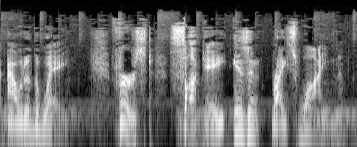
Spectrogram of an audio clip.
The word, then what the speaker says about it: sake: to jaegermeister and third for the record it's pronounced sake not sake sake not sake now there are five basic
